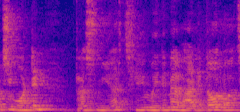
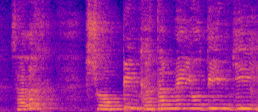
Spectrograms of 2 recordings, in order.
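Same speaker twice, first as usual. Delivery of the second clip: high-pitched exasperated outburst; exasperated rant; 7 semitones higher than usual. Acted. Man fed up with endless shopping, exasperated. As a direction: complain at the end of your tether.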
